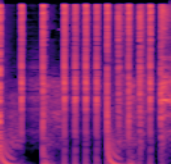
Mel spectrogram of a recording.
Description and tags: acidized beats with fx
